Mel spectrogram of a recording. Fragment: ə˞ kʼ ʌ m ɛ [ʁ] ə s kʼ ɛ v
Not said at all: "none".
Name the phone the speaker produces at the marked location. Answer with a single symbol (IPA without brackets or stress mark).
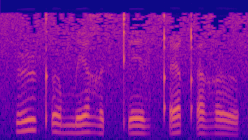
ʁ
